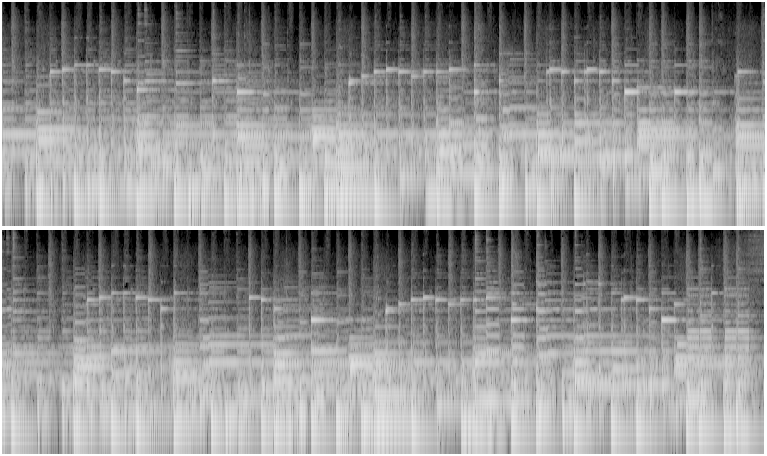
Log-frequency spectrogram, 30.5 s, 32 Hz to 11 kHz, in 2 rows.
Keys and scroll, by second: 9.2 ctrl+z, 13.1 Tab, 16.9 8, 17.1 ctrl+s, 17.2 F2, 26.2 8.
